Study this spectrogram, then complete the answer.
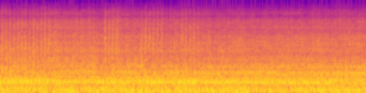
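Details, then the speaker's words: Revived minibike, small single-cylinder, after strip-down, cleaning and new parts: steady, even putter at constant speed with no misses, knocks or surging; idling smooth. "You know, look at that. Is a good built bike right there. Just look at that, idling, smooth."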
